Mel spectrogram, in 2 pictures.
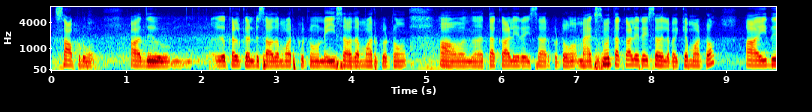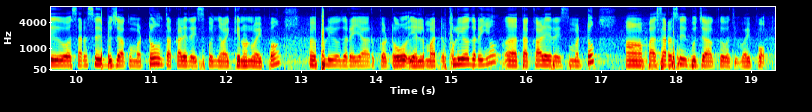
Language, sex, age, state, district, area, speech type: Tamil, female, 30-45, Tamil Nadu, Thoothukudi, urban, spontaneous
